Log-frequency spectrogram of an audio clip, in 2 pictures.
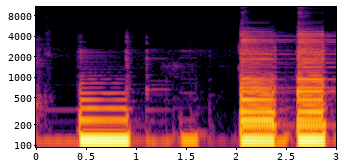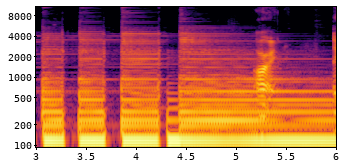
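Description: Electric guitar playing short, clipped chords over the same low note: one, a pause, then a quick run of about six, before a chord is left to ring near the end. A voice is briefly heard near the end.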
